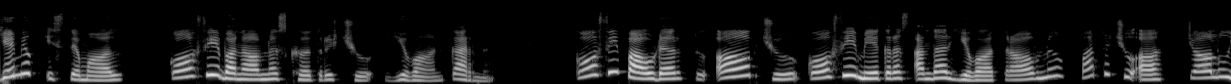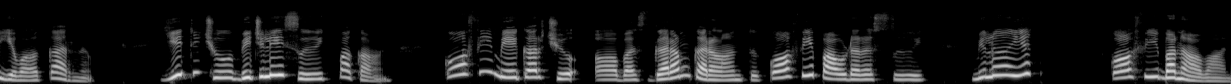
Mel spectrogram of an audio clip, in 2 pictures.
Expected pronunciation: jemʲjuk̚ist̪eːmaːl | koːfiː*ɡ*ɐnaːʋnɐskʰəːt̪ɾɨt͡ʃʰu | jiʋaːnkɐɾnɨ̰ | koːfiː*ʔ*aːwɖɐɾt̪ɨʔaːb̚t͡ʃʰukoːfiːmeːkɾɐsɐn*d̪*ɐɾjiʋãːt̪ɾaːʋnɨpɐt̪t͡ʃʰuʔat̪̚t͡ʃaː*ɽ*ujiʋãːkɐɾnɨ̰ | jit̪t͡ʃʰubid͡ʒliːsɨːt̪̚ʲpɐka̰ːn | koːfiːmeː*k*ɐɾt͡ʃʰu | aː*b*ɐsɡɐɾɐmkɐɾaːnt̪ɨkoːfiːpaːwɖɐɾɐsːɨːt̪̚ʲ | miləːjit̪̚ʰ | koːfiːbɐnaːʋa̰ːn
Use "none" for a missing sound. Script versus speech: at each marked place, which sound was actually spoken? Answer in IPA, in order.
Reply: b, p, d̪, l, k, b

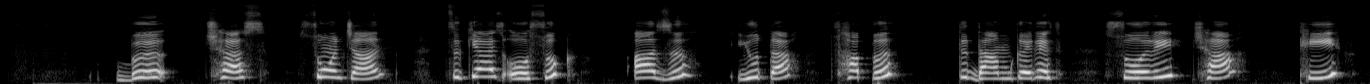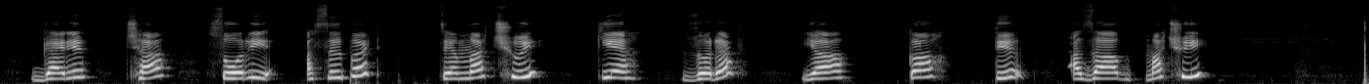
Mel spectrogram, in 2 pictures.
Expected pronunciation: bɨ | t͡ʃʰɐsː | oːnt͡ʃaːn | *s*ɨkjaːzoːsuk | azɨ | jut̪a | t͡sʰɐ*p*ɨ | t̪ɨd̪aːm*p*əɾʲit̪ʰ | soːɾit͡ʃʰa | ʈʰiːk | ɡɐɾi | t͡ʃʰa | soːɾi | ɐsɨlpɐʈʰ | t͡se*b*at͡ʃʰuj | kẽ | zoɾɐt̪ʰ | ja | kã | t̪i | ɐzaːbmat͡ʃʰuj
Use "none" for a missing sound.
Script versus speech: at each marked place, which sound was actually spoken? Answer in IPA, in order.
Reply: t͡s, p, k, m

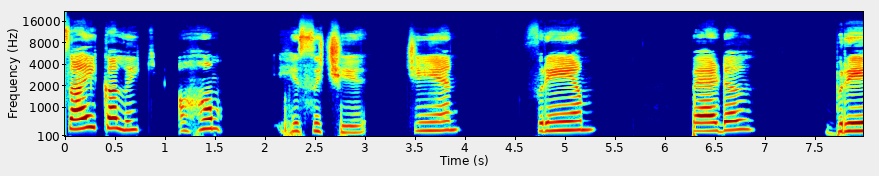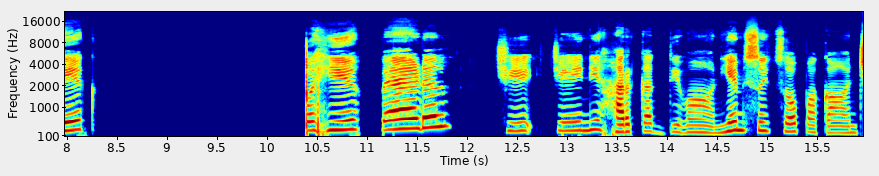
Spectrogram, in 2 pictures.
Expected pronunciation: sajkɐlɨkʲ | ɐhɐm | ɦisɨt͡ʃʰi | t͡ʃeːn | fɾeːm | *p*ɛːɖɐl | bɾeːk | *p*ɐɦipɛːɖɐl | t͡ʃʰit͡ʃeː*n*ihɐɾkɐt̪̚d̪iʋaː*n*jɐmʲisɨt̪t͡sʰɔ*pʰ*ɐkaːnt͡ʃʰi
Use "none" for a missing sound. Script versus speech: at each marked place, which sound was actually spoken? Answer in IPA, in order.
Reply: p, p, n, n, p

